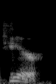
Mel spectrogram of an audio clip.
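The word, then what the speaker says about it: Tyr: loud back to back uh eternal idol and tear is that how you pronounce it yeah yeah and i blasted them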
